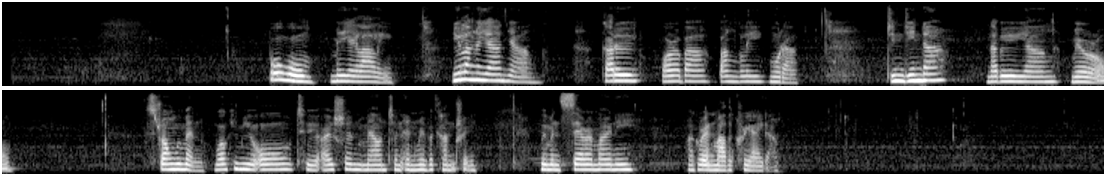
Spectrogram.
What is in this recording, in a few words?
Audio Message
